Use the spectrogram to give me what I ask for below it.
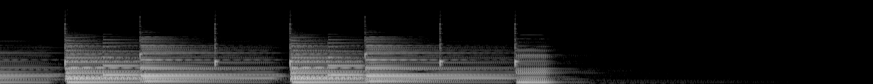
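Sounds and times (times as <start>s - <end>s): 
sonata accompaniment: 0.0s - 5.8s.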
